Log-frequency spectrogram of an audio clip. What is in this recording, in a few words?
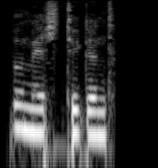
"bemächtigend", German; adjectives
